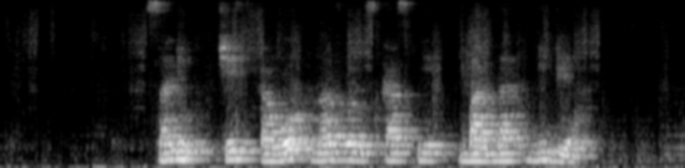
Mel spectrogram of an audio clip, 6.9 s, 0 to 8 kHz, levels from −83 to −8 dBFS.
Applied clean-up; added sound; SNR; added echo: neural separator model SepFormer DNS4.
